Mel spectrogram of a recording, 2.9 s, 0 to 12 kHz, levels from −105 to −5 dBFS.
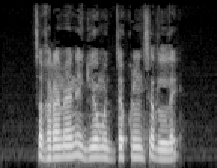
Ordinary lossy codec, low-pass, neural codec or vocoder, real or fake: AAC, 64 kbps; 10.8 kHz; none; real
